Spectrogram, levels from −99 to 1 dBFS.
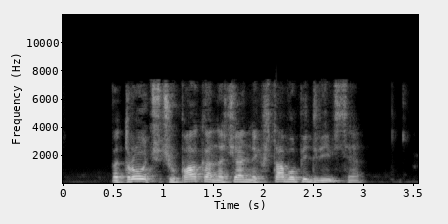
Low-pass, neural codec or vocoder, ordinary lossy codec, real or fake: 7.2 kHz; codec, 16 kHz, 4 kbps, X-Codec, WavLM features, trained on Multilingual LibriSpeech; AAC, 48 kbps; fake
